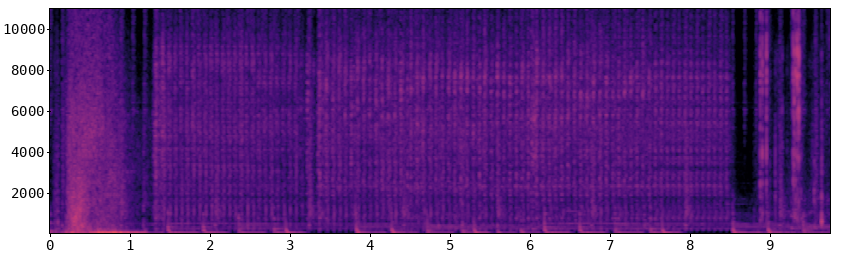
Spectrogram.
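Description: An SRC steel MP40 airsoft gun fires long rapid full-auto bursts, a loud mechanical rattling chatter with brief pauses between strings, close and alone without talk.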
